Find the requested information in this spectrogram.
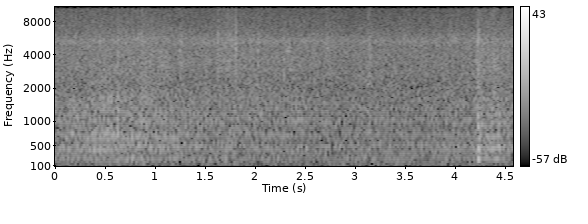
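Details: Continuous, even humming of many honey bees at a hive being reorganised after colonies were united and the dividers taken out; a faint click near the end.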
